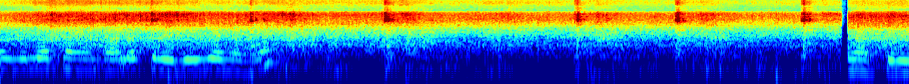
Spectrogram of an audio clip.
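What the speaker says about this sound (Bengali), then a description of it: "আলুগুলোকে আমি ভালো করে ভেজে নেব।" Potatoes fry in a pan with a bright, continuous sizzle, broken by sharp clicks and scrapes from stirring at irregular intervals, while a faint voice murmurs underneath.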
